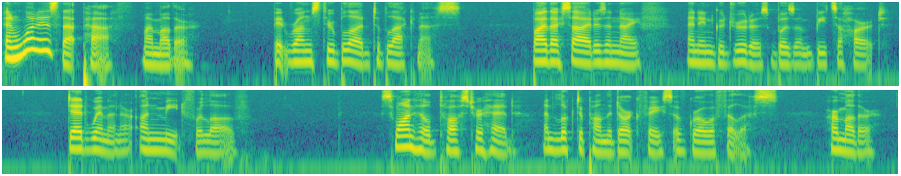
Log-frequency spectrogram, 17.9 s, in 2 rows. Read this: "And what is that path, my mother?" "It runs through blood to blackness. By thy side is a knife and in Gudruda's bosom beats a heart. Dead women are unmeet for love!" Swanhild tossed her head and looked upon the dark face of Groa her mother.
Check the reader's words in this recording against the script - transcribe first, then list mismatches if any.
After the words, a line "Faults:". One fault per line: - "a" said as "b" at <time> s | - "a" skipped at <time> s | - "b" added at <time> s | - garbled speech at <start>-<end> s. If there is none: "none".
"And what is that path, my mother?" "It runs through blood to blackness. By thy side is a knife and in Gudruda's bosom beats a heart. Dead women are unmeet for love!" Swanhild tossed her head and looked upon the dark face of Groa phyllis her mother.
Faults:
- "phyllis" added at 16.1 s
